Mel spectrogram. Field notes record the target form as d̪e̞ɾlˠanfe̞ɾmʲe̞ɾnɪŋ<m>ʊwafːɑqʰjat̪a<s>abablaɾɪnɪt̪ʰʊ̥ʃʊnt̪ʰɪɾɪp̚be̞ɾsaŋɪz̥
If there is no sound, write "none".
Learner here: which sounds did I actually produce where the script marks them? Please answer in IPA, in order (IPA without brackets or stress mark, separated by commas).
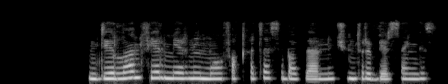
m, s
